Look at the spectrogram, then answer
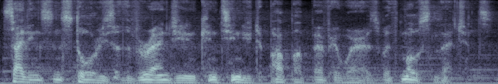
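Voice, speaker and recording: A man's voice: a bass voice, a little fast, fairly bright tone, soft background music. A man giving dramatic, scripted narration for an audio drama in a solemn storytelling manner.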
